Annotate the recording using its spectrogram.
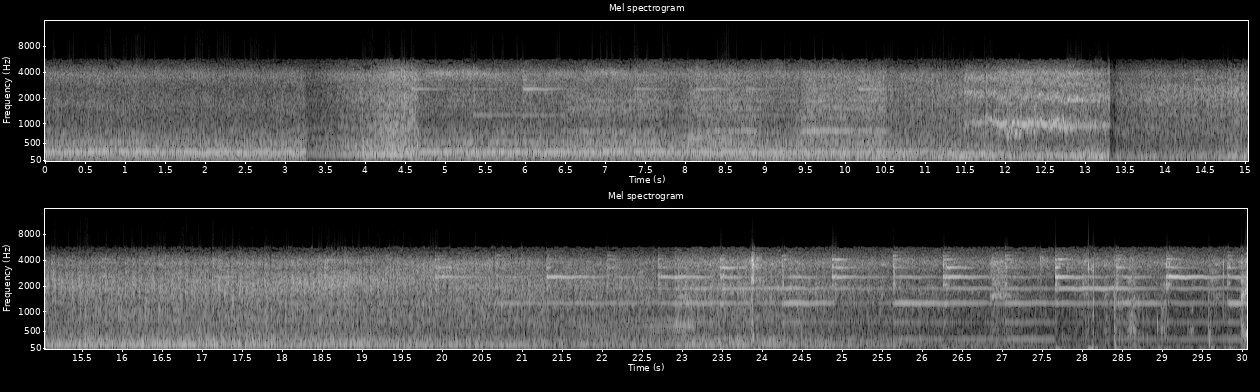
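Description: A car speeding alongside a train: a long, steady train whistle that glides down in pitch about twelve seconds in and then cuts off suddenly. Quieter car and road noise follows.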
